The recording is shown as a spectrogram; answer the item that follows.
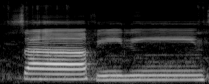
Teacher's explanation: لام کے اوپر زبر ہے تو لام کو باریک ہی پڑھیں گے، موٹا نہیں پڑھیں گے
